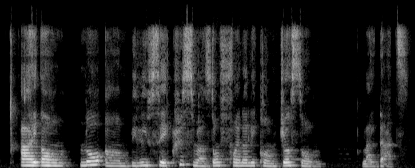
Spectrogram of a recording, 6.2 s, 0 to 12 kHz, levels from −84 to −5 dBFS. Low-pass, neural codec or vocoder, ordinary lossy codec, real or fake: 9.9 kHz; none; Opus, 32 kbps; real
